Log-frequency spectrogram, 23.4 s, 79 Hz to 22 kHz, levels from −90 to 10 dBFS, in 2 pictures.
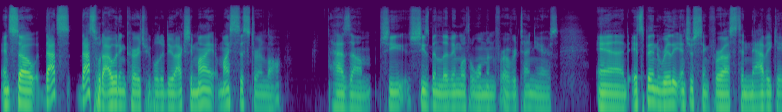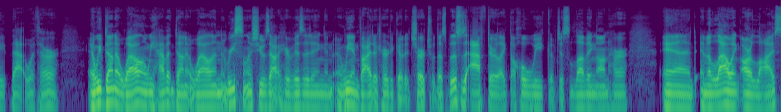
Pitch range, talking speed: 100-115 Hz, 225 wpm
